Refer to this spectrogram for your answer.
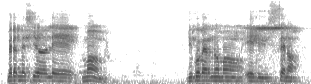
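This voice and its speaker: Long, frequent pauses break up a man's fairly slow speech, fairly high in pitch and monotone, flat in intonation, with audible room echo. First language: French or Wolof. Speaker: university official. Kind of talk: formal speech.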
